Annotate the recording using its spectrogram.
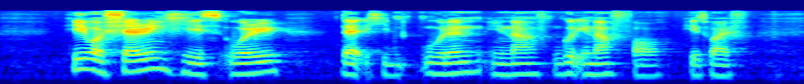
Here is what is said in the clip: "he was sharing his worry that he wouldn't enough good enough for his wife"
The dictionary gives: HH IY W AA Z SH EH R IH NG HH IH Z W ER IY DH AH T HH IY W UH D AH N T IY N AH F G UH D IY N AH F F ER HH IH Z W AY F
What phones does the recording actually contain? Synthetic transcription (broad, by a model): HH IY W AA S SH EH R IH NG HH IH S W ER IY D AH T HH IY W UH D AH N IY N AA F G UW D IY N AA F F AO HH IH S W AY F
